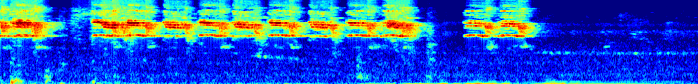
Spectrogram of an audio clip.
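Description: A bird calling in a fast chattering series for about five seconds, broken by short pauses, then stopping.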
